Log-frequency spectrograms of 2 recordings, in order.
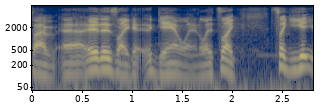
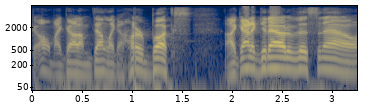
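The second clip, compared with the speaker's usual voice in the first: panicked self-talk; 3 semitones higher, 10 dB louder than usual. Retold or imitated. Trader reliving a losing position, building to a panicked outburst. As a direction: blurt it out faster as losses sink in. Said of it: "I'm just like".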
